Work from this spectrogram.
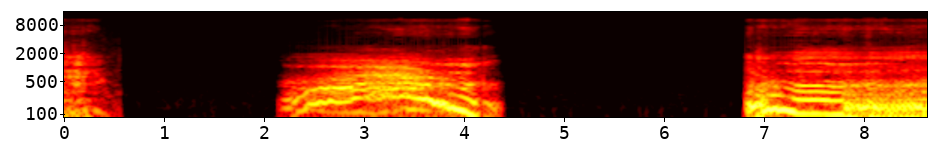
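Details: Lions in Luangwa Valley, Zambia, with a family eating and playing. A deep, rough roar with an arching low tone lasts about two seconds, then after a silence a second long, harsh roar begins.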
